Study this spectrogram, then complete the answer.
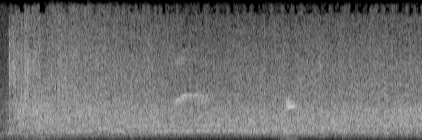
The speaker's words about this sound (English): fucking clapping for that shit.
